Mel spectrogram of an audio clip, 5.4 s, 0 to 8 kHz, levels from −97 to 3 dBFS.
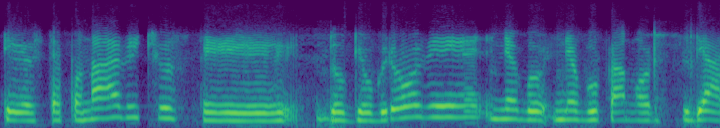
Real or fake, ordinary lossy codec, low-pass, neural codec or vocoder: fake; Opus, 16 kbps; 7.2 kHz; codec, 44.1 kHz, 2.6 kbps, SNAC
